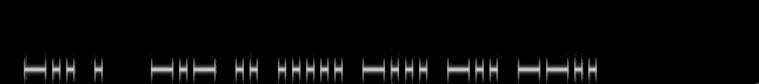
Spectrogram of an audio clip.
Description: Morse code, heard as a keyed tone, about 17 wpm, 700 Hz. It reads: DE KI5BDZ
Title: USA Callsign DE Callsign - 6 Characters - 17wpm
